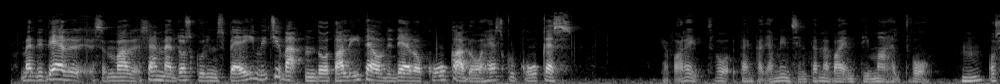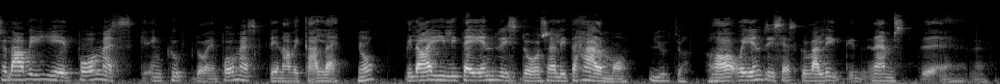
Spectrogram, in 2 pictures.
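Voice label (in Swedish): Ål Dalarna, dialekter; Folkminnen; Svenska sagor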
